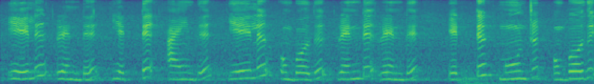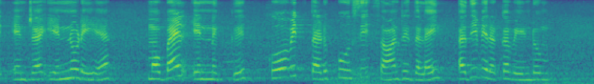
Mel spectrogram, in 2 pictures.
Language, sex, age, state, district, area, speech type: Tamil, female, 18-30, Tamil Nadu, Mayiladuthurai, rural, read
